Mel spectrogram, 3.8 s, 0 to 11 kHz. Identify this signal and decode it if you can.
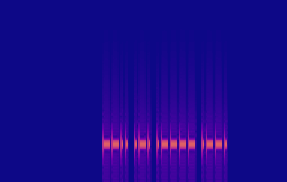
Morse code, heard as a keyed tone, about 40 wpm, 700 Hz. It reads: ZR1P
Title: DXCC-100 Call Signs - 4 Characters - 40wpm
